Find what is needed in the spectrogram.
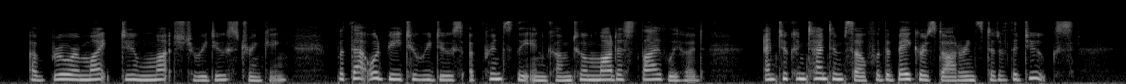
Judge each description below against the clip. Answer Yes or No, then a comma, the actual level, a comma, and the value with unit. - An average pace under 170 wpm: No, average, 175 wpm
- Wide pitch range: No, average, 3.2 semitones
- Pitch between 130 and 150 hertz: No, high, 215 Hz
